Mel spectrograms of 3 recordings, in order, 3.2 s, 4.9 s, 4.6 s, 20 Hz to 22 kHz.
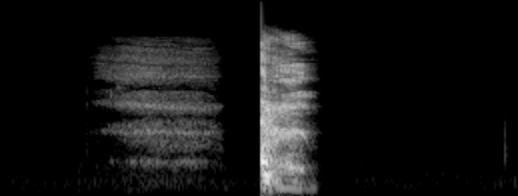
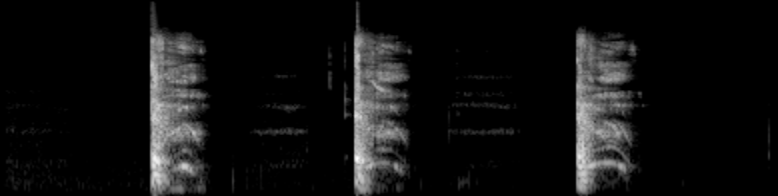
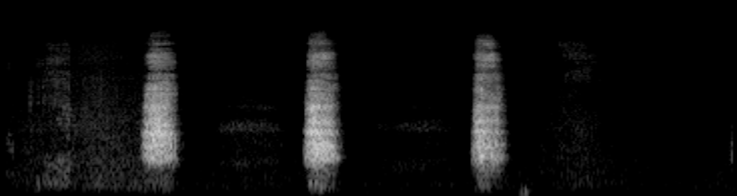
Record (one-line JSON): {"cough_length": "3.2 s", "cough_amplitude": 32767, "cough_signal_mean_std_ratio": 0.24, "three_cough_length": "4.9 s", "three_cough_amplitude": 32768, "three_cough_signal_mean_std_ratio": 0.23, "exhalation_length": "4.6 s", "exhalation_amplitude": 14634, "exhalation_signal_mean_std_ratio": 0.27, "survey_phase": "beta (2021-08-13 to 2022-03-07)", "age": "45-64", "gender": "Female", "wearing_mask": "No", "symptom_cough_any": true, "symptom_fatigue": true, "symptom_headache": true, "symptom_other": true, "symptom_onset": "3 days", "smoker_status": "Ex-smoker", "respiratory_condition_asthma": false, "respiratory_condition_other": false, "recruitment_source": "Test and Trace", "submission_delay": "2 days", "covid_test_result": "Positive", "covid_test_method": "RT-qPCR", "covid_ct_value": 20.6, "covid_ct_gene": "ORF1ab gene", "covid_ct_mean": 21.1, "covid_viral_load": "120000 copies/ml", "covid_viral_load_category": "Low viral load (10K-1M copies/ml)"}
